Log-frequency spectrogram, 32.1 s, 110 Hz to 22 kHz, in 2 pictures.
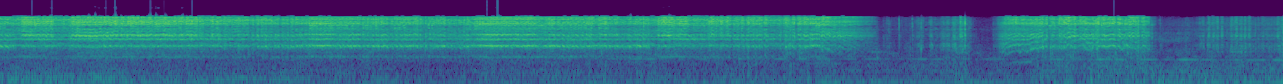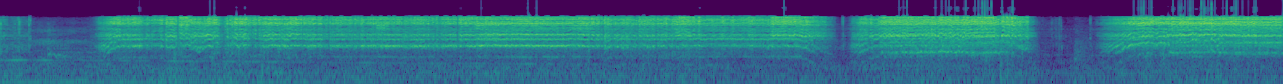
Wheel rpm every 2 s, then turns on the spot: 160, 160, 160, 160, 160, 50, 90, 40, 40, 170, 160, 160, 160, 110, 80, 160.
14-16 28-30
